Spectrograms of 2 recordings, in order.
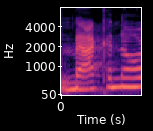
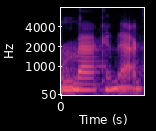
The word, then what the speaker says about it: Mackinac: hotel on Is it Mackinac or Mackinaw? Some people pronounce it with the C at the end and then we Mackinac Island.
